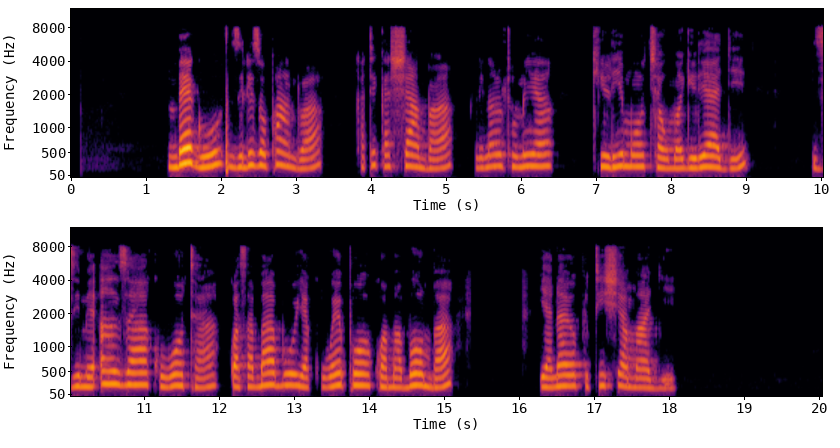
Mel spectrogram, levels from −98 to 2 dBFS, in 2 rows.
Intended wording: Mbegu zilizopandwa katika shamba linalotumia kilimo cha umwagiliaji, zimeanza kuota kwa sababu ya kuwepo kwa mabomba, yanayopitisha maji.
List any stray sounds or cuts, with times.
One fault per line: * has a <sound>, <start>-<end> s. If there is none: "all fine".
all fine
